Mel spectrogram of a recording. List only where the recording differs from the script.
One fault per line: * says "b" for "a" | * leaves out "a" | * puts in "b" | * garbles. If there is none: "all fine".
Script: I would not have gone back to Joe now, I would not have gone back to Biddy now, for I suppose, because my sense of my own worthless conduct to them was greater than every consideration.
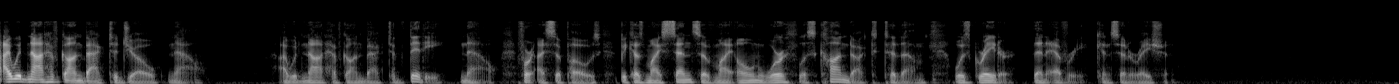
all fine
